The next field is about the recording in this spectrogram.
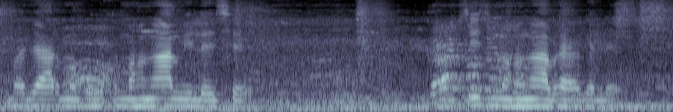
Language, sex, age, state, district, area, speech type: Maithili, female, 45-60, Bihar, Madhepura, rural, spontaneous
